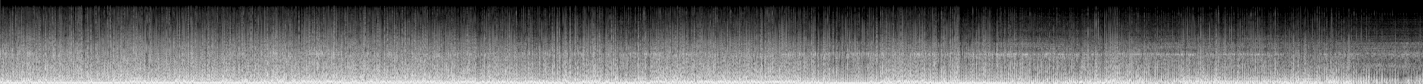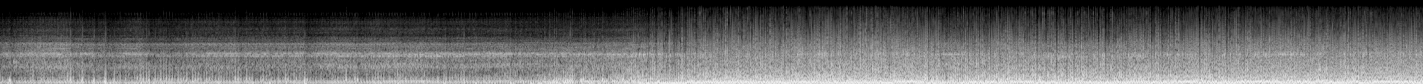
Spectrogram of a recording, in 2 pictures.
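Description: Norton Commando parallel-twin motorcycle engine running under way. It backs off and gets quieter for several seconds in the middle as the bike goes through a tight bend, then pulls strongly again.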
